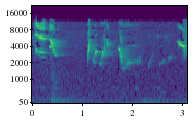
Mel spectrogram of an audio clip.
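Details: Lively poci, an Oriental magpie-robin, singing to coax quiet birds into song: a rich burst of high whistles, then two scratchy, sweeping phrases, faint soft notes, and a final bright whistle.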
